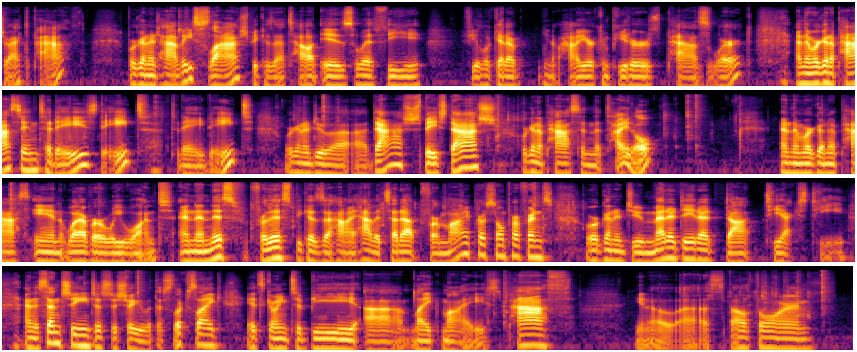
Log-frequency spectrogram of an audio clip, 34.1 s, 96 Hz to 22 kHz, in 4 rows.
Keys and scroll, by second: 0.0 Return, 1.8 /, 8.7-9.8 typing, 10.1 Return, 11.4 space, 11.5 =, 11.8 space, 13.4-14.3 typing, 15.2 Down, 15.4 Return, 16.6-23.3 typing, 26.9 Return, 27.5 /, 30.4 c, 30.8 /, 32.3-34.1 typing.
